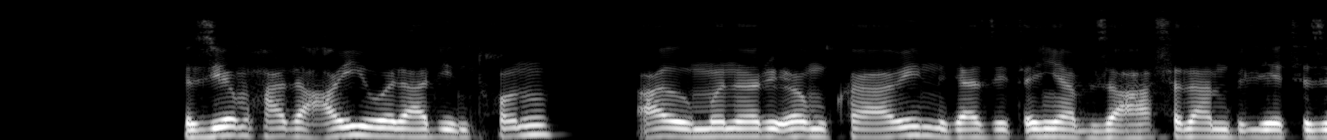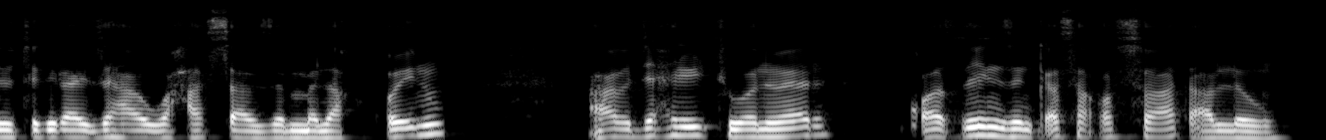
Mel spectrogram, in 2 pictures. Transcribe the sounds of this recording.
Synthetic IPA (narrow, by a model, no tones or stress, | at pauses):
ʔɨzio̞mħad̪ɐʕaβiwɔlad̪iɨnt̪ʰɨ̥xo̞nu | ʔaβmɐnoɾiʔo̞mkʰɐβaβinɨɡaze̞t̪ʼɐɲːabɨzaʕasɐlamd̪ɨlet̪hɨzbɨt̪ʰɨɡɾajzɨɦaβoħasaβzɐmːɐlaxɨ̥kʰo̞jnu | ʔaβd̪ɨħɾit̪ʰɨwonβɐɾ | kʼot͡sʼlinzɨŋkʼɐsa̰χʼɐssɐβat̪a̰lːɐwu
